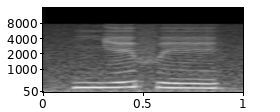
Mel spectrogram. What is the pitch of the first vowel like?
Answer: rising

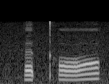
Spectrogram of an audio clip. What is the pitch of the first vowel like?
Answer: rising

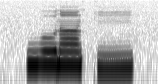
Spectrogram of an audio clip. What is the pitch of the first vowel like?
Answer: high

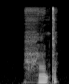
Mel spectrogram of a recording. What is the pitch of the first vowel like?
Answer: rising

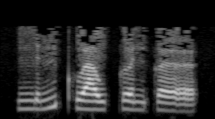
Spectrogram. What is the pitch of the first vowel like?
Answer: rising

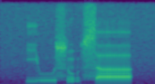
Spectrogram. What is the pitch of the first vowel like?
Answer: high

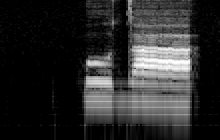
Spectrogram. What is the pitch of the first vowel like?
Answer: low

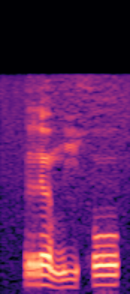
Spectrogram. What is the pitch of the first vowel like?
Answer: falling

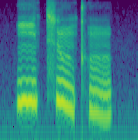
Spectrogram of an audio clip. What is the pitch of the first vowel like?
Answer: high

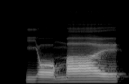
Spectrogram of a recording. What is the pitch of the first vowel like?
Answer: low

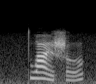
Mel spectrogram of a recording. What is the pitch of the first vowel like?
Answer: falling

